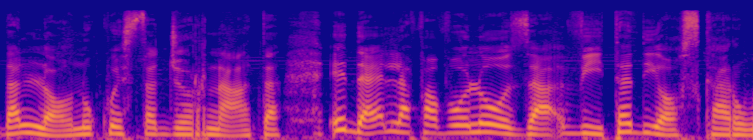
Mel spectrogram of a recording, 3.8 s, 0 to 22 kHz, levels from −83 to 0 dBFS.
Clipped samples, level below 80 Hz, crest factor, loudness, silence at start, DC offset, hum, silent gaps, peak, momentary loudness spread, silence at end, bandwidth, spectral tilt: under 0.1%; -46 dBFS; 16 dB; -24 LUFS; 0 s; under 0.1%; none; none; -8 dBFS; 4 LU; 0 s; 16 kHz; -6 dB/octave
